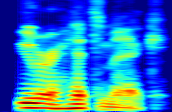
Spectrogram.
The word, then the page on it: eurhythmic: American English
